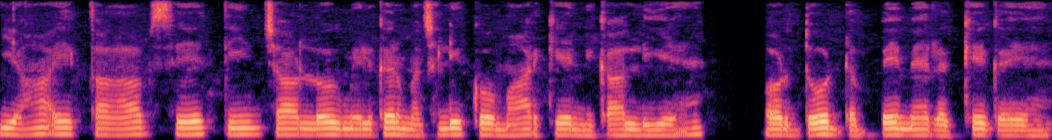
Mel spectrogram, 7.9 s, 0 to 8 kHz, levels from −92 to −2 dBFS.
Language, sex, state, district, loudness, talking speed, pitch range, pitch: Hindi, male, Bihar, Araria, -19 LUFS, 165 wpm, 115-130 Hz, 125 Hz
